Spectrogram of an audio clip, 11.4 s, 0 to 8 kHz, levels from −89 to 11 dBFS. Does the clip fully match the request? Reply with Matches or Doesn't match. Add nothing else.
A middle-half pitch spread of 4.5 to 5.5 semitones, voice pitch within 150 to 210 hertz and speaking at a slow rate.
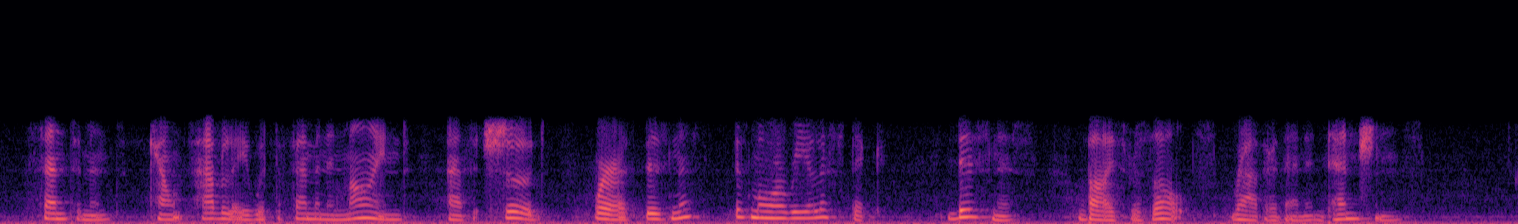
Matches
